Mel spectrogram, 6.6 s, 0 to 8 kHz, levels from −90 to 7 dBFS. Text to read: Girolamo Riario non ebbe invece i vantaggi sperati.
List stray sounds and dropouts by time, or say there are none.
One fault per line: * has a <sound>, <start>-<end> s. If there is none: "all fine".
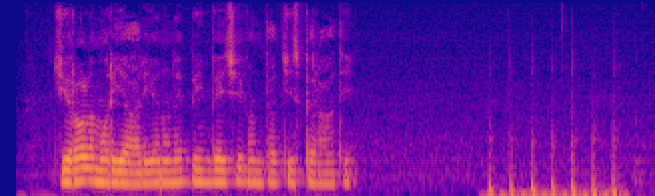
* has a thud, 4.8-6.3 s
